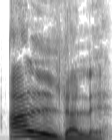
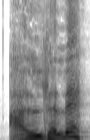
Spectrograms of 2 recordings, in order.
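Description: First: The pitch falls from high to low, warning. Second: It sounds like a question, followed by huh. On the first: Watch out. "also von oben nach unten betont, heißt, pass auf" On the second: Can you imagine that? "Das Fragezeichen wird hier oft noch verbal verstärkt durch ein Hä"

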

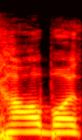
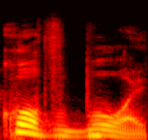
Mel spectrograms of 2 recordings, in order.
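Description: First: The word is said in a plain, ordinary way. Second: The word is said with a Russian accent. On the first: "nicht Cowboy" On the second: "sondern er sagt Cowboy"

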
